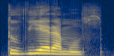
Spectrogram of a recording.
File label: "tuvieramos", Spanish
